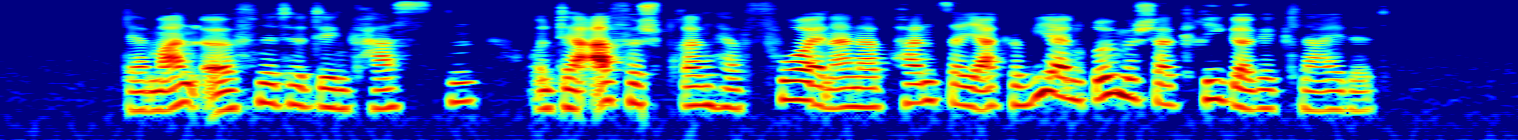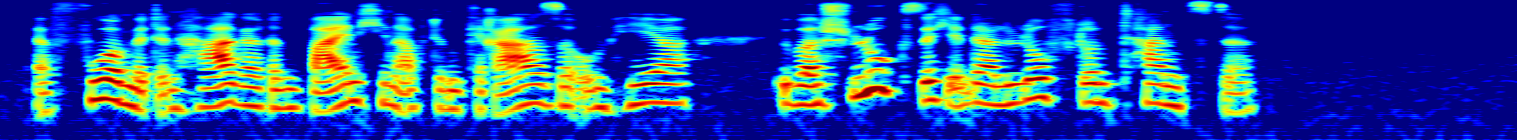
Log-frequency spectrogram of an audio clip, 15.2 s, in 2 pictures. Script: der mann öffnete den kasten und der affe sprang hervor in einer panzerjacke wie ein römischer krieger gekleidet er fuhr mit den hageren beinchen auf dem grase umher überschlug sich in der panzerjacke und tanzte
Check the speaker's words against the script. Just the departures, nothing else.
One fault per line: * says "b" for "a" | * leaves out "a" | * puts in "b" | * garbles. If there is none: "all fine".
* says "luft" for "panzerjacke"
